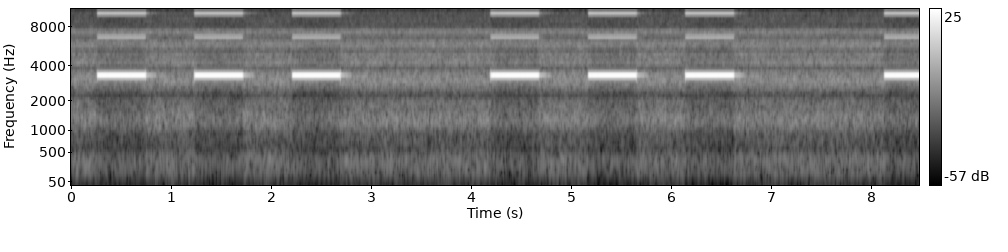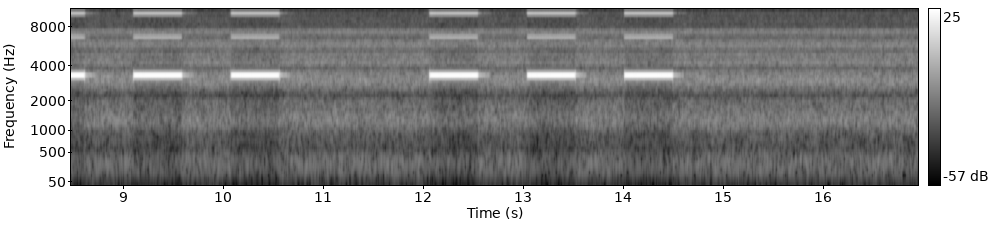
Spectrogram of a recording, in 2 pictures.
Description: Alarm pattern, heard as an alarm's beeps, played four times, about 3350 Hz, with room echo. Temporal three. Smoke or fire, evacuate.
